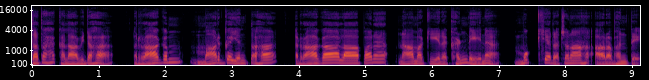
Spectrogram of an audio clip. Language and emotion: Sanskrit, neutral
